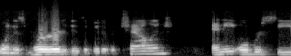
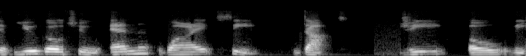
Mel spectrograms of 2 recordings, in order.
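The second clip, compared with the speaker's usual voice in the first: very slow, deliberate, each letter drawn out carefully. Spelling out a resource for anyone listening, very slow. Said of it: "I'm just going to say this very slowly".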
